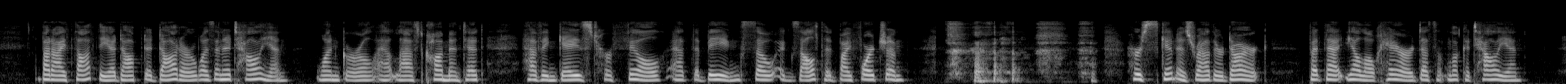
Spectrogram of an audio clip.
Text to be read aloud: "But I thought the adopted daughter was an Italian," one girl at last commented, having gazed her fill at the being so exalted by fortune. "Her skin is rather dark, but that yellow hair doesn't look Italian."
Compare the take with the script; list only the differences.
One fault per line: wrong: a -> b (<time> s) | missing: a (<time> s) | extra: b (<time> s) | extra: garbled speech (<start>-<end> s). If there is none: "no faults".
no faults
